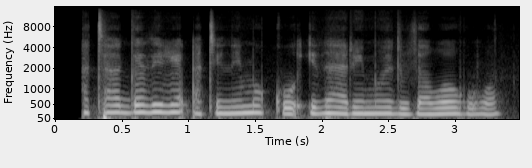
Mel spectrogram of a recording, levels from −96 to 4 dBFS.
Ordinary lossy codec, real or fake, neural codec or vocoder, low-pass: none; fake; autoencoder, 48 kHz, 32 numbers a frame, DAC-VAE, trained on Japanese speech; 14.4 kHz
